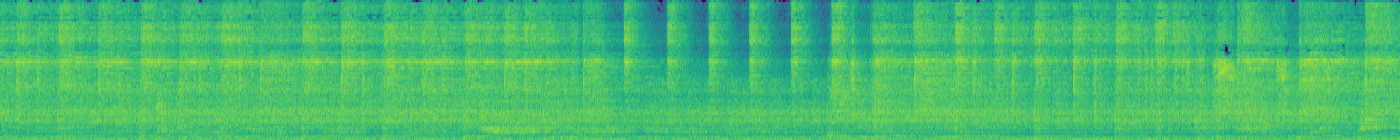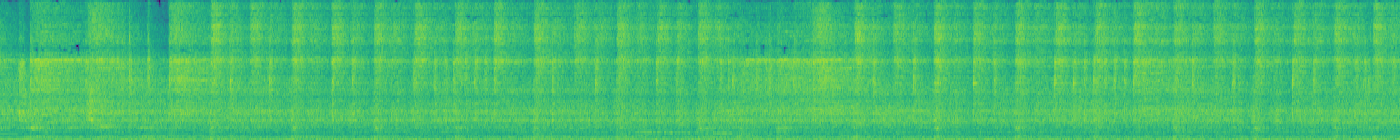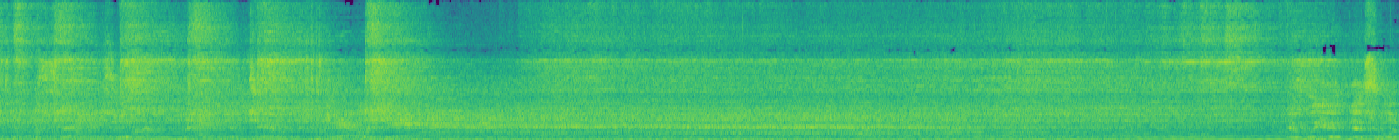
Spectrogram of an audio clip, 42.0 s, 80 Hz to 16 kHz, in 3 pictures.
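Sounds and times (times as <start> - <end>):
heavy metal band playing live: 0.0 - 41.9.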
